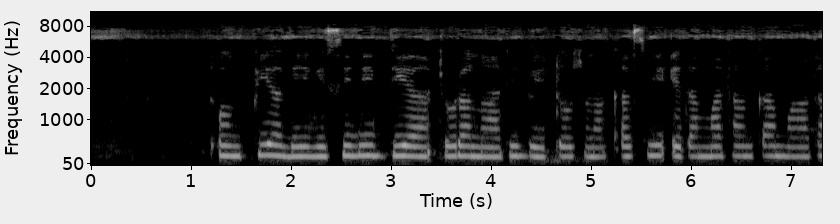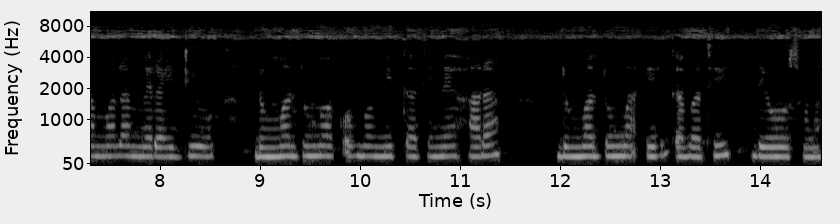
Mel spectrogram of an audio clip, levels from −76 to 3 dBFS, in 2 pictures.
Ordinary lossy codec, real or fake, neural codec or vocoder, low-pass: MP3, 32 kbps; fake; codec, 44.1 kHz, 7.8 kbps, DAC; 9.9 kHz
